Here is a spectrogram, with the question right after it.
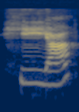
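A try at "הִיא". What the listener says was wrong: Just he, because there's no other vowel. He.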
